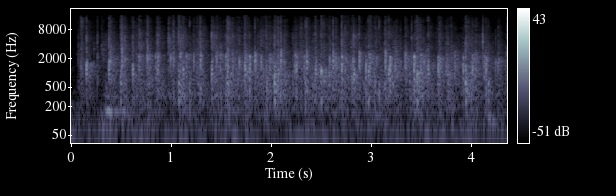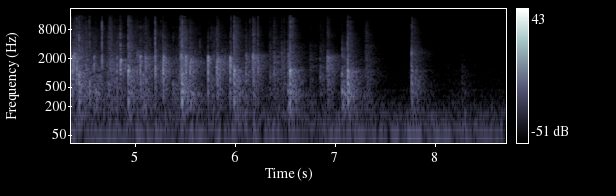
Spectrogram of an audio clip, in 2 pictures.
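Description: Audience applauding, thinning out to a few last scattered claps near the end.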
